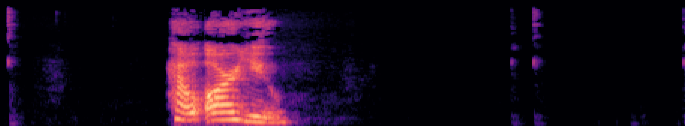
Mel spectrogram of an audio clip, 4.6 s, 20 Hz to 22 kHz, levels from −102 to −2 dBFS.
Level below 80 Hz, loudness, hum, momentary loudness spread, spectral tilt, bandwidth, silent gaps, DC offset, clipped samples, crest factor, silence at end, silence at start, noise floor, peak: -66 dBFS; -17 LUFS; none; 11 LU; -4.5 dB/octave; 16 kHz; none; under 0.1%; under 0.1%; 24 dB; 2.65 s; 1.1 s; under -90 dBFS; 0 dBFS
